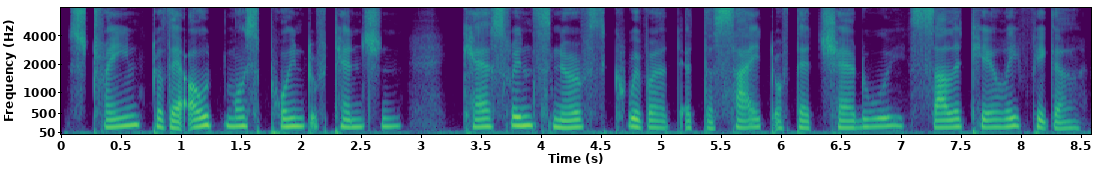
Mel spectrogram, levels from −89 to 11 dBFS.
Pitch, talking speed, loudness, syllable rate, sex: 180 Hz, 125 wpm, -19 LUFS, 4.5 syllables/s, female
